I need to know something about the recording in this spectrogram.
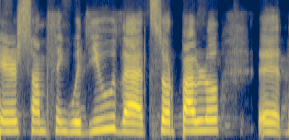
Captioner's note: speaking Spanish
